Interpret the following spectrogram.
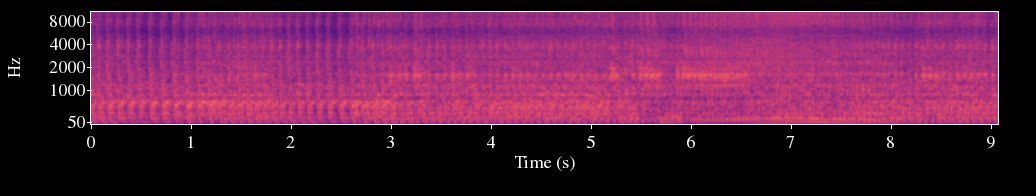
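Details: Air-cooled diesel of about five horsepower, just put back together and started after priming: a loud rapid clatter that surges and sags and won't hold an even speed; the idle adjustment is slightly off, causing running problems.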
